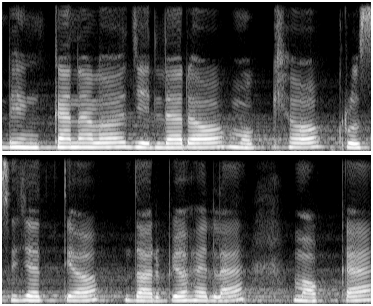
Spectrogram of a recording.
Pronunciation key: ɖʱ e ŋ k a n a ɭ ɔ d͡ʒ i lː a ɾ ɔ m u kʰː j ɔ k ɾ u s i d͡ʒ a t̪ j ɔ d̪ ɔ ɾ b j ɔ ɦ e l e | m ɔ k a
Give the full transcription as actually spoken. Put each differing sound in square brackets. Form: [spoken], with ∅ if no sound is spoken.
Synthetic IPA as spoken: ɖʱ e ŋ k a n a ɭ ɔ d͡ʒ i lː a ɾ ɔ m u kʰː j ɔ k ɾ u s i d͡ʒ a t̪ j ɔ d̪ ɔ ɾ b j ɔ ɦ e l [a] | m ɔ k a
